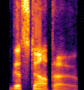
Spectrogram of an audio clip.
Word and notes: Gestapo: British English

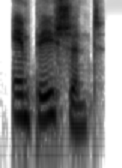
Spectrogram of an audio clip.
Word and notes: impatient: Indian

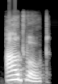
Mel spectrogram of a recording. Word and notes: outvote: Indian

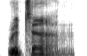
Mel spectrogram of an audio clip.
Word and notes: return: British English

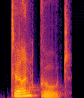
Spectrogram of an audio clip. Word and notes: turncoat: Indian

